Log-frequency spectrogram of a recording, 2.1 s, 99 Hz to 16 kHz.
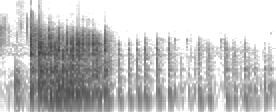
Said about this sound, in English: All right. So let's see what the dice have to say. We have, let's see, who am I rolling for first? Let's go with Anal first. We're going to roll some dice here. Anal ends up with a 4.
